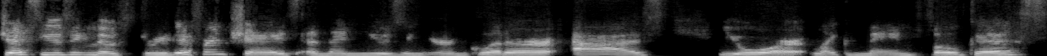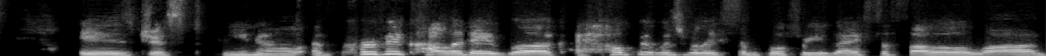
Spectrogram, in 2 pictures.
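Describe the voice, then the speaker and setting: A woman at a medium pitch, with ordinary pitch variation. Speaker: makeup artist. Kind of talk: tutorial. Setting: live stream. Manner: fast.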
